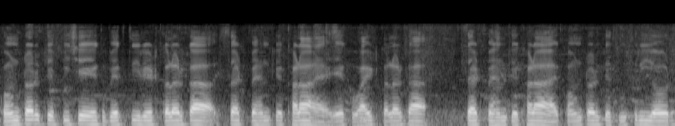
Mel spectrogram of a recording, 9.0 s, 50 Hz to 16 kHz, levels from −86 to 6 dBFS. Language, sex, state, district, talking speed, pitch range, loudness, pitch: Hindi, male, Bihar, Katihar, 175 wpm, 110-115 Hz, -15 LUFS, 110 Hz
